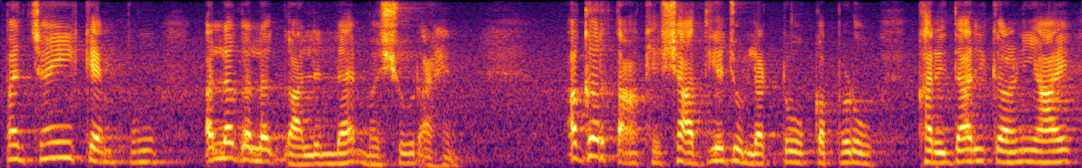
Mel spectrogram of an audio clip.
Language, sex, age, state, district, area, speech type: Sindhi, female, 45-60, Maharashtra, Thane, urban, spontaneous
